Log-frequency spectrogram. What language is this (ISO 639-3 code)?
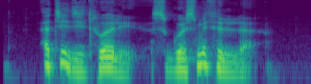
kab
